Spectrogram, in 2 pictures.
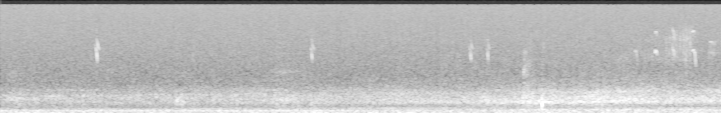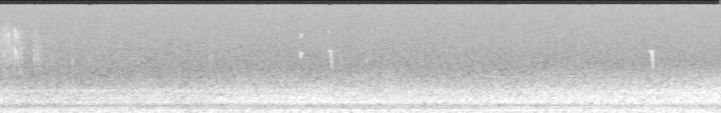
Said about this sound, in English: These are the decoys calling. No calls right now from the wild birds.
